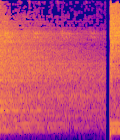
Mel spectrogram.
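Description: The final notes of an electronic pop track fading out, the sound dying away steadily over two seconds as the song ends.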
